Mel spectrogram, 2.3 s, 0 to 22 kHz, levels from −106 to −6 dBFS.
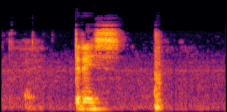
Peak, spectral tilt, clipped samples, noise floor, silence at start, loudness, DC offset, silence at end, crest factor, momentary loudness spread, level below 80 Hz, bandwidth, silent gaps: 0 dBFS; -2.5 dB/octave; under 0.1%; -48 dBFS; 0.25 s; -15 LUFS; under 0.1%; 0.65 s; 18 dB; 24 LU; -58 dBFS; 12 kHz; none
